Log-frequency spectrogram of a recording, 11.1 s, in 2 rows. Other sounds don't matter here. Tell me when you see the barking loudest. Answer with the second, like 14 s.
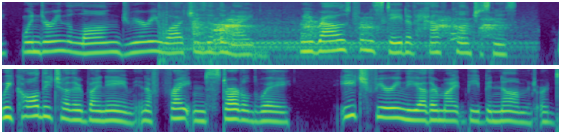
2 s.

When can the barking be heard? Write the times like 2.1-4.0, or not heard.
1.9-5.4.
